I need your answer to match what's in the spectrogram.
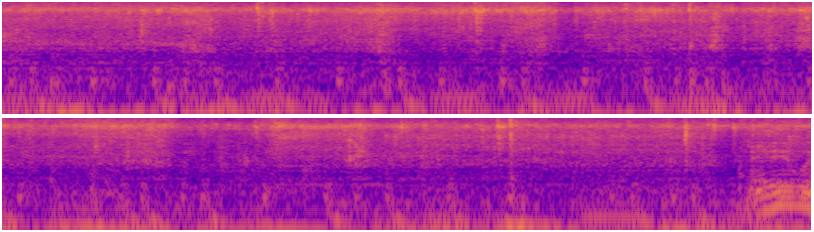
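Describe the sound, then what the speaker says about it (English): Water runs from a kitchen tap into a cooking pot being filled for pasta, a steady close rushing stream that holds unbroken for the whole stretch. "Getting close to putting water in"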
